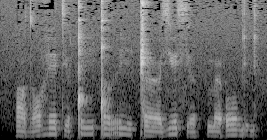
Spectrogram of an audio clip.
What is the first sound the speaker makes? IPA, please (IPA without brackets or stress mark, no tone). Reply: ɒ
